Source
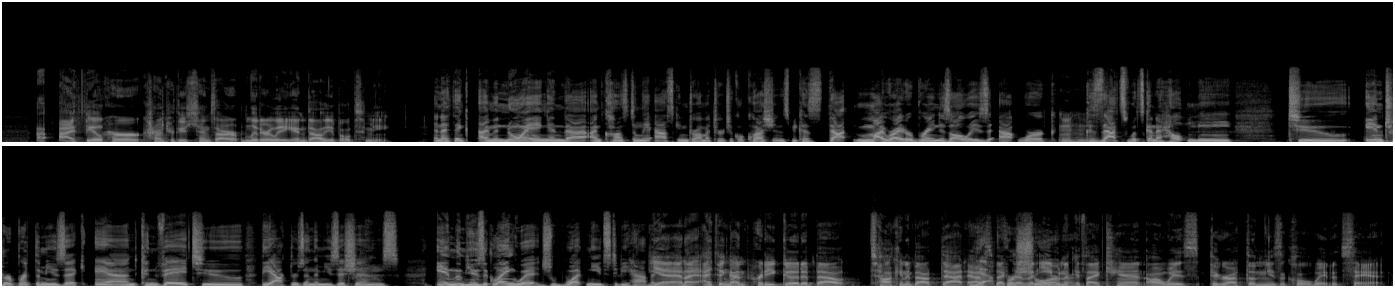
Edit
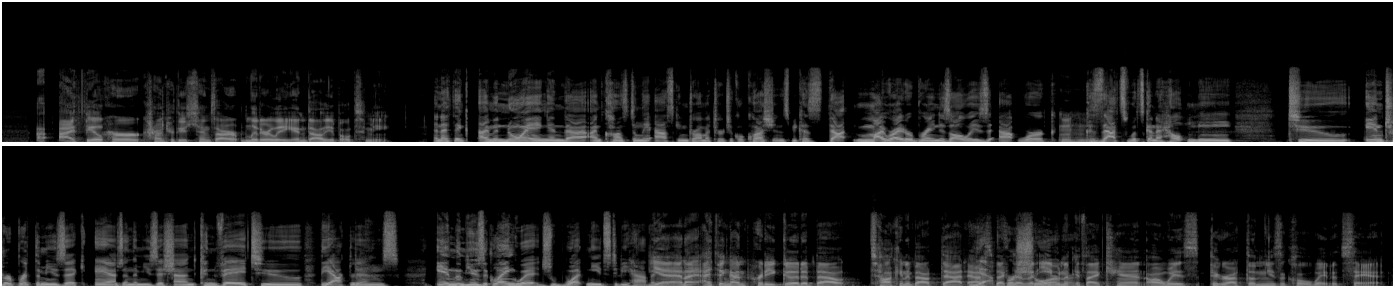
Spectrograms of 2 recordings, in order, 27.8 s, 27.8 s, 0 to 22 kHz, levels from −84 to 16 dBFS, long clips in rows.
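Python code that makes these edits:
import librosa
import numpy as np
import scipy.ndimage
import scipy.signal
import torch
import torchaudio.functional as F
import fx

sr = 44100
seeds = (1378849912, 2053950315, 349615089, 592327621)

y = fx.edit(x, sr, fx.move(start_s=16.86, length_s=0.59, to_s=15.05), tone=tone)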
